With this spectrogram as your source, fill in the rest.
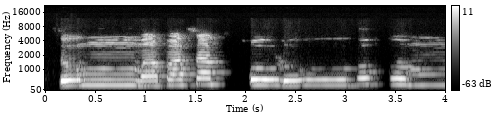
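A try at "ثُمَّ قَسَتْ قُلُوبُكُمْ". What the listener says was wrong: Kosat. Bukan fasad, kosat.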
